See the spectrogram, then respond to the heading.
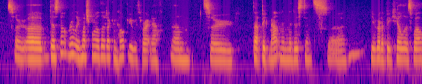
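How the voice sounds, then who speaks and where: Someone with an Australian accent talks at a moderate pace. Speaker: gaming streamer. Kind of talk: casual live gameplay commentary. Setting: livestream.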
